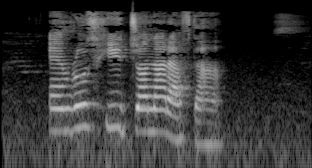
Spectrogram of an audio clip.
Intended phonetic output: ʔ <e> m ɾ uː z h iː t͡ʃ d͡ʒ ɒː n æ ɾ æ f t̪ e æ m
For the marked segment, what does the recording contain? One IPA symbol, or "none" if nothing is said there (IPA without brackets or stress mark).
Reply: e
